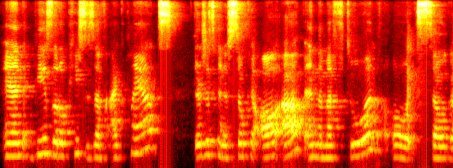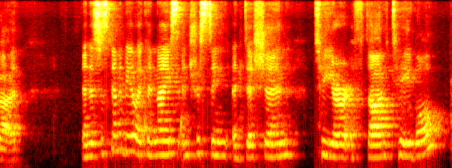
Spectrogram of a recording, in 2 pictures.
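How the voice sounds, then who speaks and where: A woman's voice: mid-range voice, moderate pace. Casual woman cook demoing a recipe, roomy kitchen sound. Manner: chatty, with frequent ums and laughs. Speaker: home cook demonstrating a recipe. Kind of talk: casual cooking demo. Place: home kitchen.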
